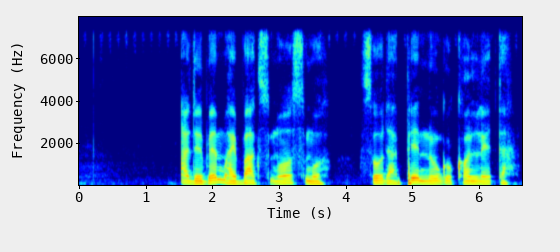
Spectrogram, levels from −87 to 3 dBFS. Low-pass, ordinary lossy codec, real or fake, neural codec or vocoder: 7.2 kHz; none; fake; codec, 16 kHz, 4 kbps, X-Codec, HuBERT features, trained on balanced general audio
